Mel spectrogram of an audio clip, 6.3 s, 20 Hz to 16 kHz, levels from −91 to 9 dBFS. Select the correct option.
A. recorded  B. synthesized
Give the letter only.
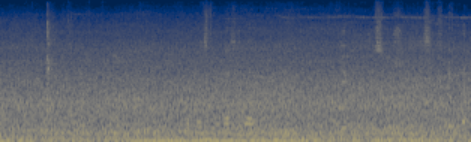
A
